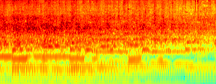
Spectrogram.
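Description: An audience applauds with dense, steady clapping that holds for several seconds and eases slightly toward the end, while low sustained musical tones play underneath.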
